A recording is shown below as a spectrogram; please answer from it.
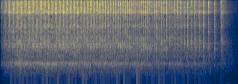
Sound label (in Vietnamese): am thanh vong quay may man ngan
